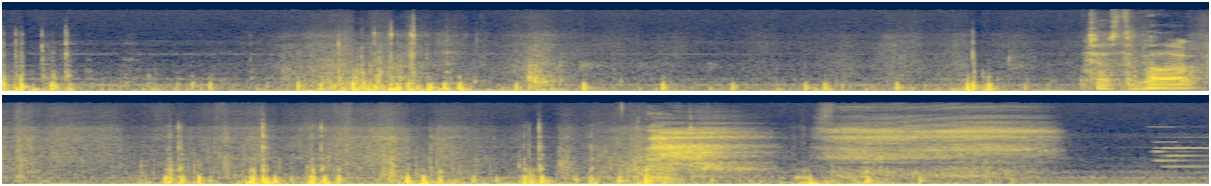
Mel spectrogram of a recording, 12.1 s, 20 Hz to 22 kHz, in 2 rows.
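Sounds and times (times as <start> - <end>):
pillow and bedding rustling: 0.9 - 10.3
person breathing out loudly: 9.2 - 11.4.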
